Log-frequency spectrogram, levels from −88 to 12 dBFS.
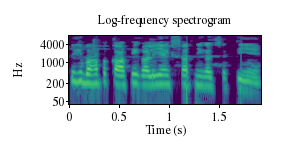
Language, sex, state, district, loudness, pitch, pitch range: Hindi, male, Uttar Pradesh, Jyotiba Phule Nagar, -19 LUFS, 190 Hz, 170-205 Hz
